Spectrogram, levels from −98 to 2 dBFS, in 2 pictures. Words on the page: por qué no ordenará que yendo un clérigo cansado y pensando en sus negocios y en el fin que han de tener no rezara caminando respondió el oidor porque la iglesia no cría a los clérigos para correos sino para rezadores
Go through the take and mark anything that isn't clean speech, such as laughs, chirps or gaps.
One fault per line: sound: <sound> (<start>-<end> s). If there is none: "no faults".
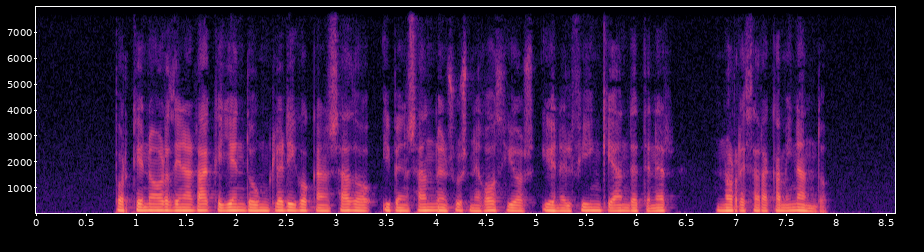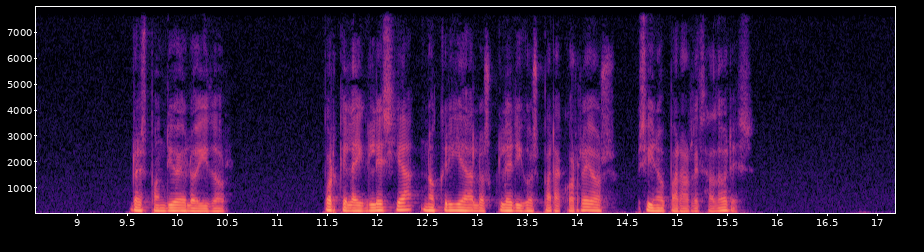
no faults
